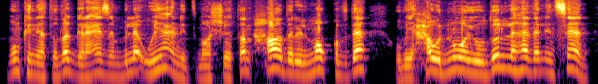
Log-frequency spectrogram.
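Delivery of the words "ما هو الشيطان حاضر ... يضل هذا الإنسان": ordinary talk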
